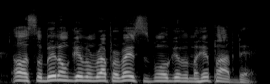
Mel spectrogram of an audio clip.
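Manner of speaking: normal talking voice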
